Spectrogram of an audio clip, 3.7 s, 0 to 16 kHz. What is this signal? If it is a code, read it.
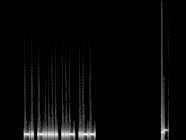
Morse code, heard as a keyed tone, about 36 wpm, 700 Hz. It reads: N6UW
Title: USA Call Signs - 4 Characters - 3x Character Spacing - 35wpm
